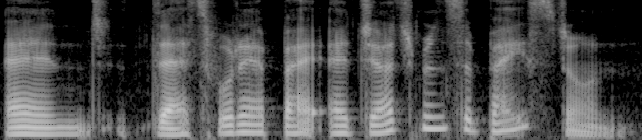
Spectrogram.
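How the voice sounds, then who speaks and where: Slow, creaky-voiced spiritual teacher. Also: medium pitch, very animated, darkish tone, no echo. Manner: deliberate, earnest, with long pauses between short phrases. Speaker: spiritual teacher reading and commenting on a text. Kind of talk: reflective spiritual study, reading aloud with personal commentary.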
